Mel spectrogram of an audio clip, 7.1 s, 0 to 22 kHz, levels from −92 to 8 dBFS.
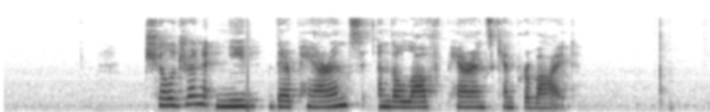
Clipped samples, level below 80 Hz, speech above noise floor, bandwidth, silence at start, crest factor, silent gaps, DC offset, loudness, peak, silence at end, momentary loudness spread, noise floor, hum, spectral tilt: under 0.1%; -64 dBFS; 45 dB; 11.5 kHz; 1.45 s; 16 dB; none; under 0.1%; -20 LUFS; -6 dBFS; 1.45 s; 8 LU; -65 dBFS; none; -4.5 dB/octave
